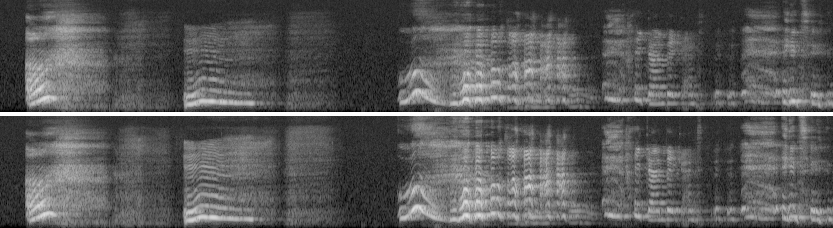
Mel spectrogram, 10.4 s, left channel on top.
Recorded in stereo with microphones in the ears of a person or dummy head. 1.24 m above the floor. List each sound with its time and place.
0.3 s laughter: 15° left (ahead or behind), 1.1 m; by 10.4 s 80° right, 5 m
